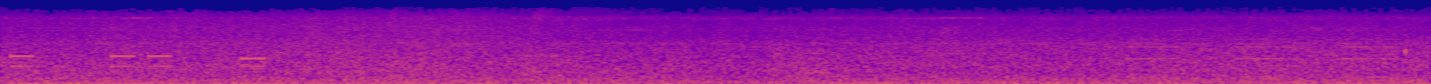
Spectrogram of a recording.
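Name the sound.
telephone keypad dialing tones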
